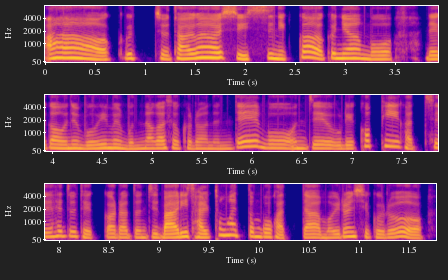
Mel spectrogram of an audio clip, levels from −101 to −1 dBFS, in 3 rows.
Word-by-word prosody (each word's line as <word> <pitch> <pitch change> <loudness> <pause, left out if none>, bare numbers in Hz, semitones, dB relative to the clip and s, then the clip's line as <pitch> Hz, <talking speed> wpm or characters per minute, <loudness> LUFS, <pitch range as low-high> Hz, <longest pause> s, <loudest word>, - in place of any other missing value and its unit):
아 240 -7 +5
그쵸. 235 -2 -3
당할 265 +6 +6
수 235 -4 +2
있으니까 225 +5 +2
그냥 245 0 +4
뭐 195 0 -1 0.3
"내가 200 0 -1
오늘 190 0 -1
모임을 195 +3 -1
못 165 -1 -6
나가서 190 +2 -4
그러는데 175 - -4
뭐 200 -5 -3
언제 190 +1 -4
우리 175 0 -6
커피 295 +2 -4
같이 230 -2 -7
해도 245 0 -2
될까?"라든지 185 -1 -5
"말이 185 +5 +4
잘 190 -5 -1
통했던 275 -3 -1
것 210 -1 -2
같다." 175 +1 -4
뭐 165 +1 -5
이런 225 +6 0
식으로 185 -4 -1
200 Hz, 300 characters per minute, -21 LUFS, 180-240 Hz, 0.3 s, 당할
